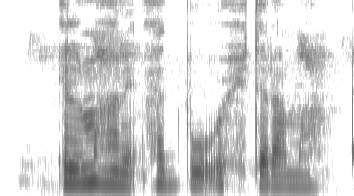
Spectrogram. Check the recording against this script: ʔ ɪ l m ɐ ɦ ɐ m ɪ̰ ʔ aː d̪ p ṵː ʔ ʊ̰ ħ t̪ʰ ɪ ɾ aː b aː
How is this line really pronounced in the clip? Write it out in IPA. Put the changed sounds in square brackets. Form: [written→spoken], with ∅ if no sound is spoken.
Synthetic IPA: ʔ ɪ l m ɐ ɦ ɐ [m→n] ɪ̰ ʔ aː d̪ [p→b] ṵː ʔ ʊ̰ ħ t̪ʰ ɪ ɾ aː [b→m] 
